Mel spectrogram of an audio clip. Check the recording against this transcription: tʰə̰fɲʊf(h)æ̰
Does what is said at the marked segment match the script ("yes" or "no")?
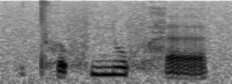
yes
